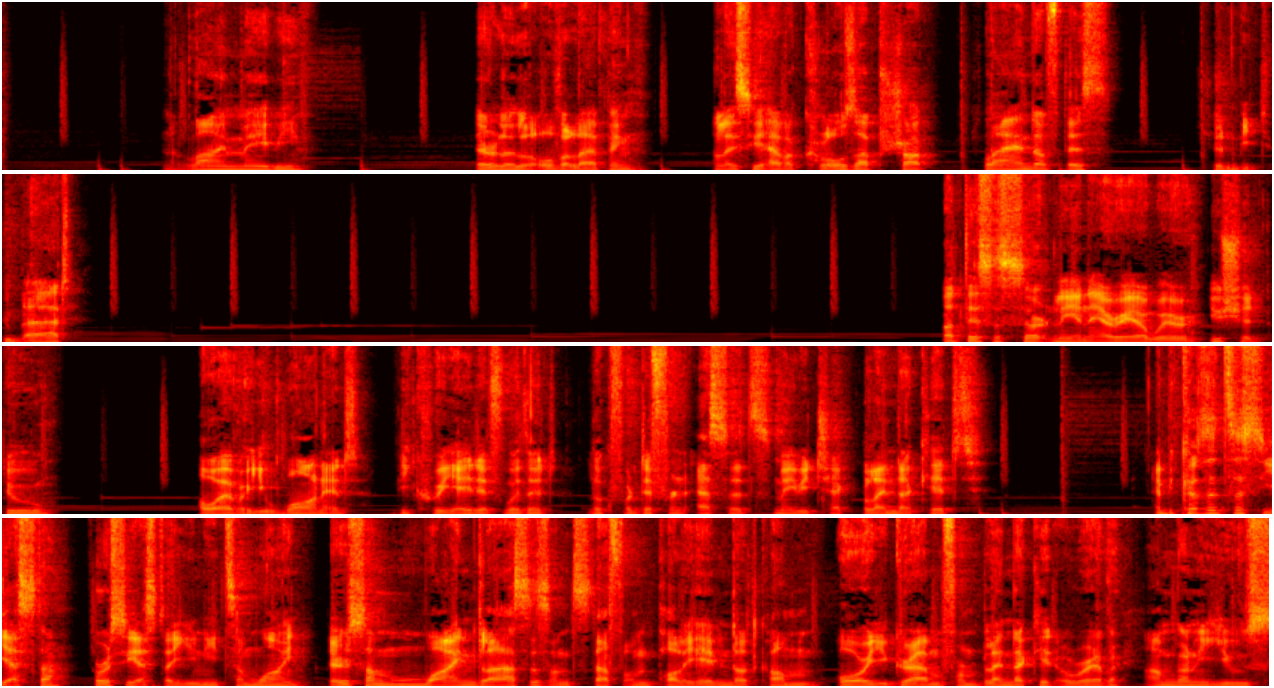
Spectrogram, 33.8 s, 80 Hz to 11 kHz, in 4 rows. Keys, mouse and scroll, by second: 0.2 click, 0.9 click, 2.4 click, 2.7 shift+middle click, 3.0 g, 4.4 shift+middle click, 4.7 middle click, 5.2 shift+middle click, 6.4 g, 7.8 shift+middle click, 8.6 click, 9.3 shift+middle click, 9.6 g, 9.9 g, 10.4 g, 10.7 shift+middle click, 10.9 middle click, 11.0 g, 11.2 middle click, 11.5 click, 12.2 shift+middle click, 12.4 shift+middle click, 12.6 scroll down 2, 12.6 shift+middle click, 12.8 scroll up 2, 12.9 shift+middle click, 13.2 g, 13.5 shift+middle click, 14.0 click, 14.9 g, 16.5 shift+middle click, 17.5 g, 18.8 shift+middle click, 20.0-20.6 scroll down 2, 20.8 shift+middle click, 21.1 middle click, 21.8 scroll down 1, 22.0 shift+middle click, 24.1 click, 32.9 click, 33.6 click.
